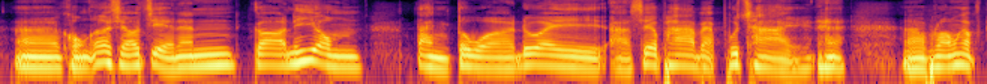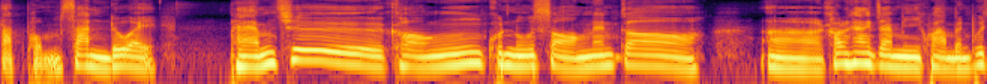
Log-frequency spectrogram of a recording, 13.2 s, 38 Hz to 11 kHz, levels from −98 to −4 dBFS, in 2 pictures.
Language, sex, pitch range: Thai, male, 110-135 Hz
